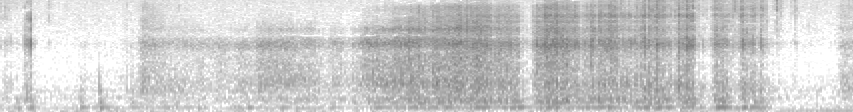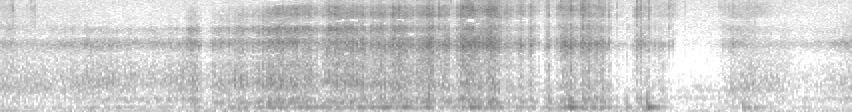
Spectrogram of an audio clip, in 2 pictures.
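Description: Dry sand in a clear plastic cup resting on a red microphone is stirred with a wooden stick. A continuous gritty, crunchy rasp swells and fades in waves over a steady low hum, with scattered brief crackles and a few sharper scrapes near the end.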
